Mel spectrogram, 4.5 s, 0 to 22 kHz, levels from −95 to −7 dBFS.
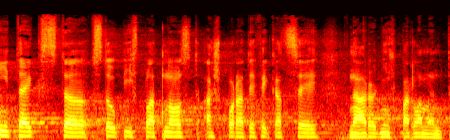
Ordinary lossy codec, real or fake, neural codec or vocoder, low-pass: MP3, 64 kbps; real; none; 14.4 kHz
